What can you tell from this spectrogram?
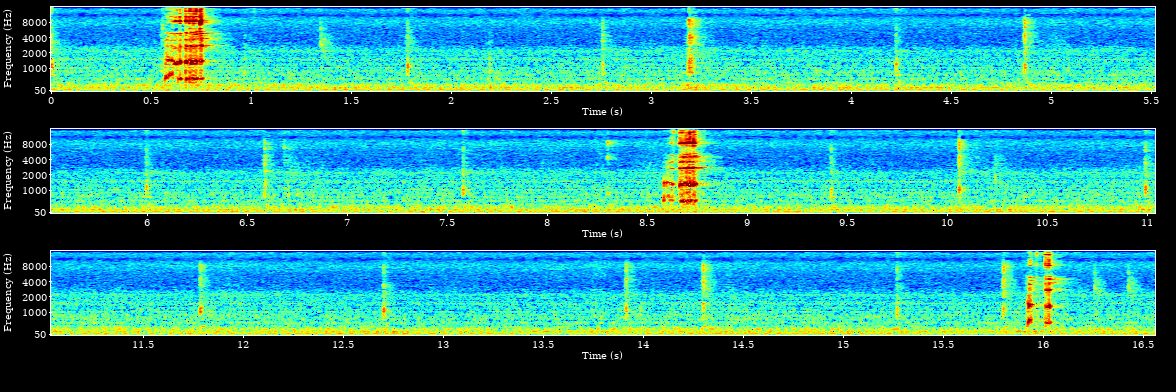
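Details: Hiccups, the first in a long time, recorded in a hurry: three sharp, abrupt gulping bursts spaced several seconds apart over low steady room hum.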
